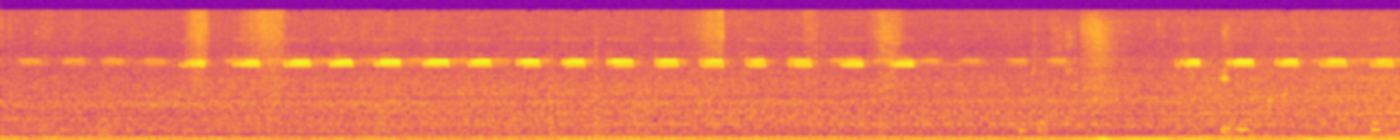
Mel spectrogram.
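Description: Cricket chirping in a steady rhythm of about four chirps a second, with a short break a little past the middle, over a low rumble that swells for about a second near the end.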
